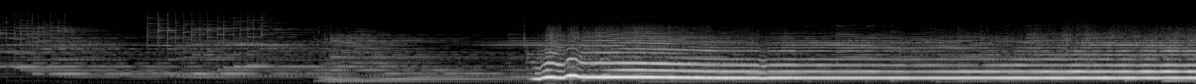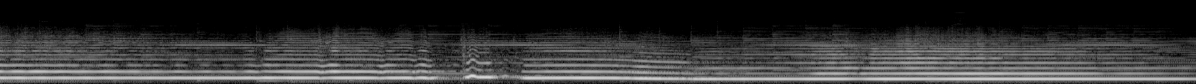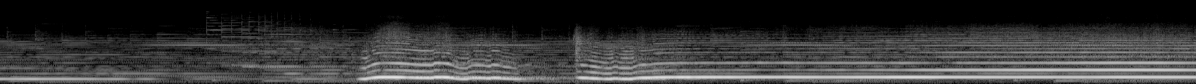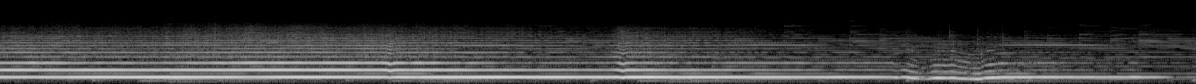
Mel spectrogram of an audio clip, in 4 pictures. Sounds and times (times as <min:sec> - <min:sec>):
Flute: 0:04.9 - 0:25.1, 0:26.6 - 0:47.8.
